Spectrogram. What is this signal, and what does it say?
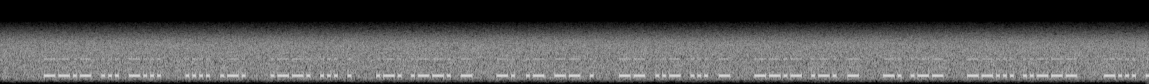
Morse code, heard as a keyed tone, hand-sent with a paddle, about 35 wpm, 410 Hz, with radio static. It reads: QSB HR PSE RPT NAME MUST QRT NW 72 …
